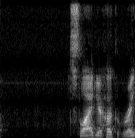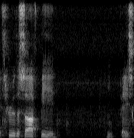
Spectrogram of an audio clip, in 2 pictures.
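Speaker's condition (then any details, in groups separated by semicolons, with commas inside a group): No condition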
